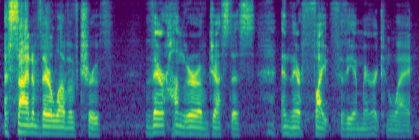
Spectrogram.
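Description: A man reading out the earnest, measured public speech of a heroic male alien superhero. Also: sits low, a little hiss or hum. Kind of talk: reading a comic speech aloud.

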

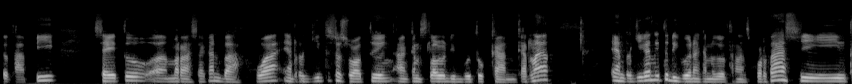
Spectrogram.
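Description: As a guest in a casual interview, a young adult man from Indonesia talks at length, with frequent fillers and restarts. His voice is medium in pitch, with no echo.

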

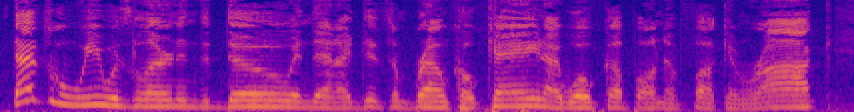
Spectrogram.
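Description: Higher-voiced man, co-host of a comedy podcast, spins absurd, rambling stories. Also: lively intonation, normal speed. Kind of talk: improvised comedy banter.

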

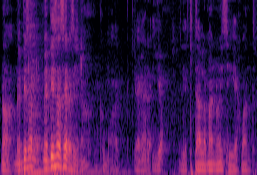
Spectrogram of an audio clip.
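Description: A man's voice: lowish voice, animated, very fast, background noise. A young Mexican man telling a story among friends in casual chat, laughing at his own mishaps. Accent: Mexican Spanish.

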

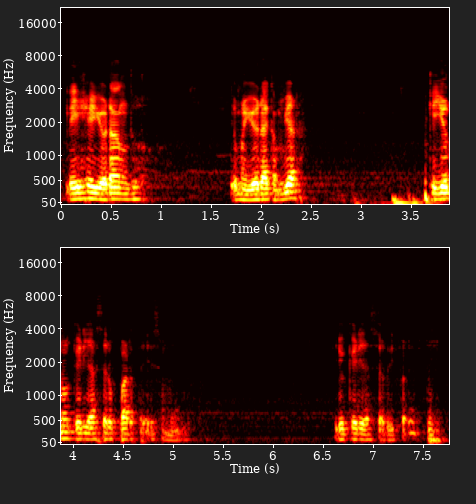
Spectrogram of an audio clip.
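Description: A man's voice: lowish voice, fairly even intonation, normal speed, vocal fry, long pauses, darkish tone, dull audio. Young guy with a peruvian accent telling his story, repeats stuff for emphasis, kinda far from the mic. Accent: Peruvian Spanish. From Peru. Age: young adult. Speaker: interview guest. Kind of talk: personal life story told in conversation.

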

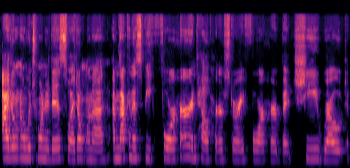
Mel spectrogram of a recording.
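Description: A young woman speaks as a guest on a casual podcast, eager and warm about her plans. Her voice is bright and forward, and she often pauses on ums and restarts her sentences. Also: a little high, little pitch movement. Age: young adult. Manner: enthusiastic, many ums and restarts.

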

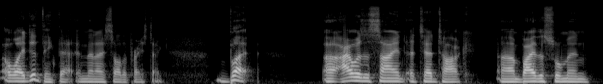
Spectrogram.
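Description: A man's voice: medium pitch, moderate pace, no room sound, clean studio sound. A young man co-hosting a podcast, chatting casually with lots of fillers and restarts. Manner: chatty, with many fillers and self-corrections. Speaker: podcast co-host. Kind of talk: casual conversational chat.

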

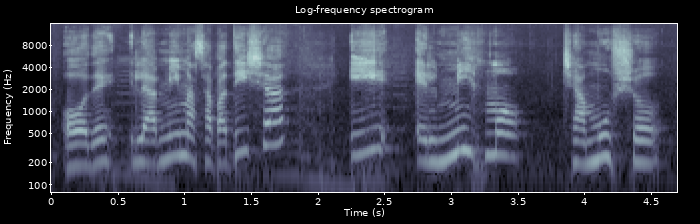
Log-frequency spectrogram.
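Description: Animated Rioplatense woman telling stories. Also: slow, faint music behind. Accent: Rioplatense Spanish. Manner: animated storyteller, acts out quoted lines in high voices. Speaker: guest co-host. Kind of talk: casual comedic chat.

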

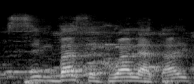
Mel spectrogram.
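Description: A man narrating a storybook aloud in an expressive, lively reading. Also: fairly high pitch, slow pace. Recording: roomy, clear background music.

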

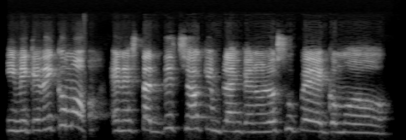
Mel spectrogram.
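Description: A woman's voice: high-pitched, moderate pace, pushed and bright. A woman fighter chatting casually, telling a story animatedly and swearing freely. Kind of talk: casual chat. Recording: dull lo-fi sound.

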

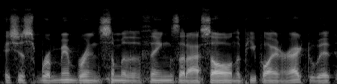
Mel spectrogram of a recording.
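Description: A man's voice: low voice, flat delivery, fast, no echo. A man with an Arkansas country Southern accent, chatting casually and telling rambling, self-deprecating stories as a podcast co-host. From Arkansas, United States. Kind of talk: casual conversational storytelling.

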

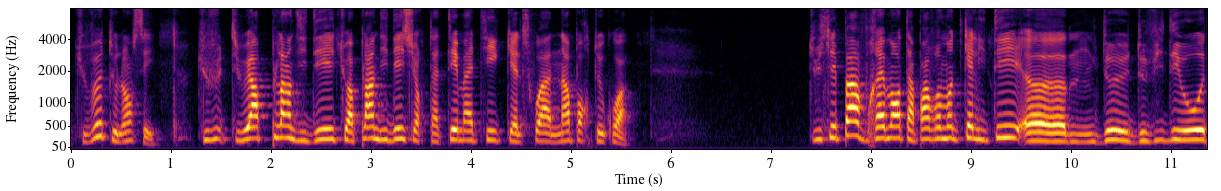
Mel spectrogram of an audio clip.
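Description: A woman hosts a casual solo podcast, speaking directly to her listener with chatty encouragement. Her talk stops and restarts, full of filler sounds. She records on a simple earphone microphone. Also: medium pitch. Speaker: podcast host. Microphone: earphone headset mic.

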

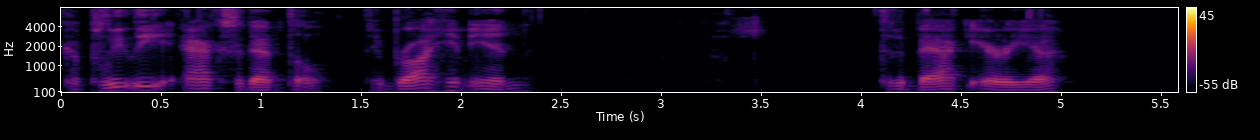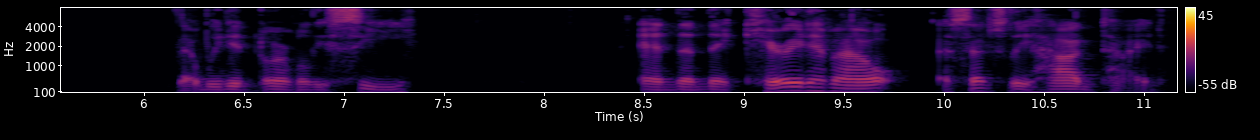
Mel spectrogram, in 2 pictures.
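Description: A man's voice: fairly low pitch, moderate pace, long pauses, dark tone. A young man casually telling a rambling story from his past, offhand and self-deprecating, swearing now and then.

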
